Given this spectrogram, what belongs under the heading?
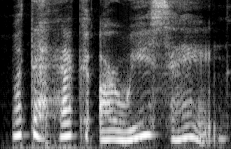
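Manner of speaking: hushed whisper to herself. Real, not acted. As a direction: breathe it out under her voice. Reading chat aloud on stream.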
